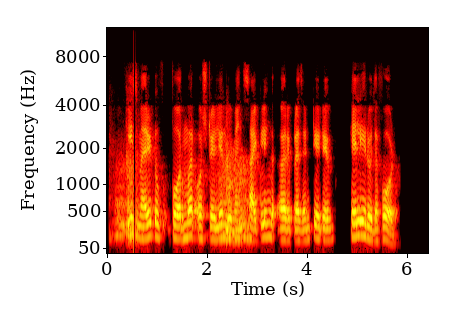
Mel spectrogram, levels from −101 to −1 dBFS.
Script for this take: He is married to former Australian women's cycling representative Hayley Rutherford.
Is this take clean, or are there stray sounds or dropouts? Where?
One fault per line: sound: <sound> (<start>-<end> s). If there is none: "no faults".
sound: dropout (0.5-0.6 s)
